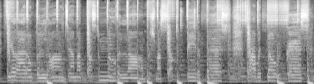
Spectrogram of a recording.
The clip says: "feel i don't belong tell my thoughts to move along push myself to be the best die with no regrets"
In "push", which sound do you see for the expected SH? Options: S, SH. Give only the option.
S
